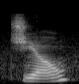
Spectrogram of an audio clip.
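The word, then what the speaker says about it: jiǔ: also a first tone nine is Joe again that IU sound yo sound Joe and it is a third tone and 10 is SH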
